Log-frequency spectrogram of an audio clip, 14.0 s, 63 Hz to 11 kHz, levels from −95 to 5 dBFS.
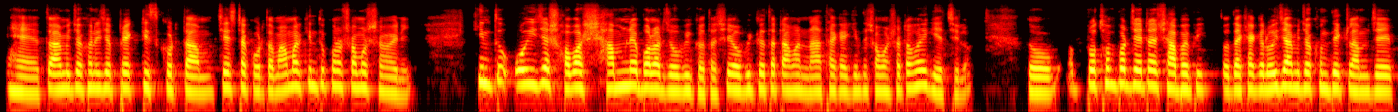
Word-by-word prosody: হ্যাঁ, 160 -2 -1
তো - - -6
আমি 190 0 0
যখনই 190 0 -1
যে - - +1
প্র্যাকটিস 190 0 -1
করতাম, 180 -2 +1 0.2
চেষ্টা 195 0 +1
করতাম 170 0 -2
আমার 210 0 +1
কিন্তু 220 0 -3
কোনো 210 -1 0
সমস্যা 195 -2 -1
হয়নি। 150 -2 -5 0.7
কিন্তু 245 -5 0 0.2
ওইযে 230 +1 +3
সবার 195 +1 +4
সামনে 205 +2 +1
বলার 190 -2 +5
যে 175 - 0
অভিজ্ঞতা 160 -3 -3
সেই 185 - 0
অভিজ্ঞতাটা 180 +1 -2
আমার 180 -1 -3
না 165 - 0
থাকায় 170 -2 -2
কিন্তু 170 0 -6
সমস্যাটা 170 +2 -2
হয়ে 220 0 +2
গিয়েছিল। 150 -2 -5 0.6
তো 165 - +2 0.4
ও - - -10
১ম 220 +2 +2
পর্যায়ে 220 -2 +4
এটা 220 -1 +4
স্বাভাবিক। 185 -1 +3 0.2
তো - - -5
দেখা 185 +1 +2
গেলো 185 0 +2
ওইযে 205 +2 +5
আমি 195 - -1
যখন 190 +1 -1
দেখলাম 180 -2 0
যে 170 - +3
185 Hz, 190 wpm, -22 LUFS, 175-200 Hz, 0.7 s, বলার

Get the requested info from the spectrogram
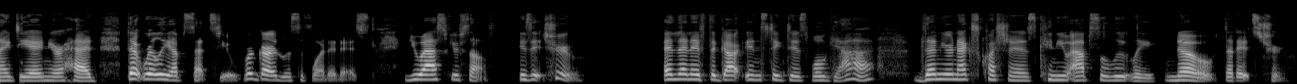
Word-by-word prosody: idea 175 -1 +1
in 180 - -5
your 180 0 0
head 165 -3 +3 0.3
that 255 -1 +7
really 235 -2 +6
upsets 200 - -4
you, 410 +2 -10
regardless 205 -8 +2
of - - -17
what - - -9
it 480 0 -10
is. - - -11 0.3
You 225 +4 0
ask 225 0 +6
yourself, 220 -1 -6 0.2
"Is 225 - -3
it 420 0 -2
true?" - - -5 0.8
And 235 +1 +3
then 240 -1 +3
if 225 -1 +2
the 220 - +1
gut 210 0 +2
instinct 210 -1 -5
is, 185 -1 -4
"Well, 190 0 -4
yeah." 235 +7 -3 0.4
Then 230 +7 +2
your 240 0 +2
next 230 0 +1
question 210 -3 -4
is, 180 -1 -5
"Can 215 -3 -7
you 205 - -2
absolutely 190 -6 -2
know 190 0 +3
that 175 -1 -3
it's - - -2
true?" - - -8
205 Hz, 185 wpm, -24 LUFS, 180-230 Hz, 0.8 s, that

